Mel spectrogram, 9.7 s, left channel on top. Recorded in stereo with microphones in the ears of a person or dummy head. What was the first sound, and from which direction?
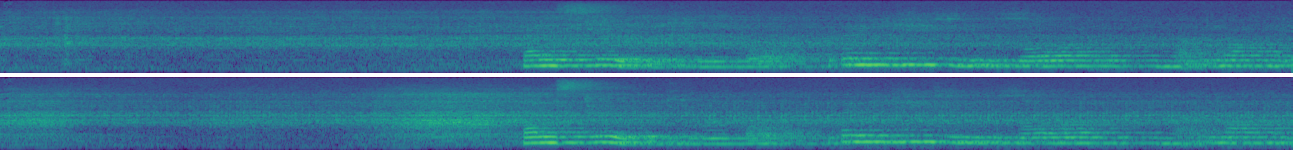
A woman speaking, 75° right (ahead or behind).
